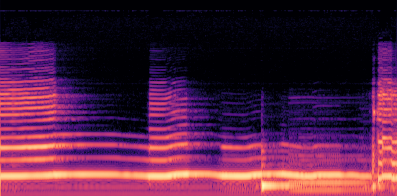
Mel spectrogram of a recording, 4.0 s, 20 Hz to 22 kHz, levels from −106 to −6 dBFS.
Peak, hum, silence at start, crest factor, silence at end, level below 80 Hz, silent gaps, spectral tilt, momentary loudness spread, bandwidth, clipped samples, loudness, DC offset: -4 dBFS; none; 0 s; 14 dB; 0 s; -56 dBFS; none; -8.5 dB/octave; 7 LU; 5.2 kHz; under 0.1%; -18 LUFS; under 0.1%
